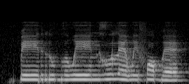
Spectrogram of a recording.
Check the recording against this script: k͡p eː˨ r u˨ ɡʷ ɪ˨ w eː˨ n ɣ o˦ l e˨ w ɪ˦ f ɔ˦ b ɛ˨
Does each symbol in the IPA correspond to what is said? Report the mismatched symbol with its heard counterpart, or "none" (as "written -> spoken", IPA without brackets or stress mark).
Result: e˨ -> ɛ˨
